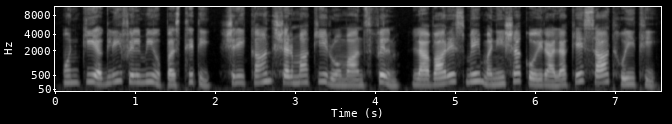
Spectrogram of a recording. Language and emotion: Hindi, neutral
